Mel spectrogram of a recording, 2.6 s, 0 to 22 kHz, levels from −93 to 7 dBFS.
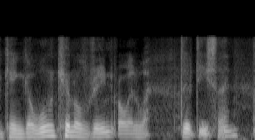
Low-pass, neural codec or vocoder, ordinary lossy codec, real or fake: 7.2 kHz; codec, 16 kHz in and 24 kHz out, 0.4 kbps, LongCat-Audio-Codec, four codebook decoder; none; fake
